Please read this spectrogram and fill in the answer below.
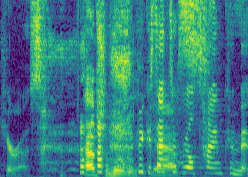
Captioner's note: laughs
